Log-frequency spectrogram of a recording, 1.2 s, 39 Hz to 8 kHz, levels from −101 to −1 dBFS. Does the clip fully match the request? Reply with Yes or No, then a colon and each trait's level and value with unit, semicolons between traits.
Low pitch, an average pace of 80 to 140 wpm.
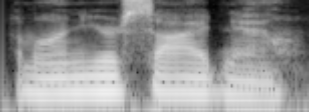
No: low, 100 Hz; fast, 260 wpm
